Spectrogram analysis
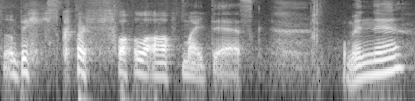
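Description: Slow, lively-pitched man opening hockey cards. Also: vocal fry, breathy edge. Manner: mixes Japanese and English, reads out card names, chuckles often. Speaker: box break show host. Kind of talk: casual card-opening commentary.

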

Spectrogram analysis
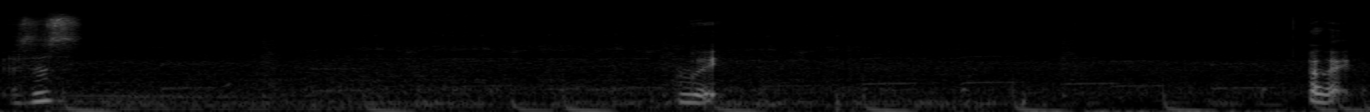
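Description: Music plays in the background as a young woman streams a game from her bedroom, drawing out her words. She chats casually, hums silly nonsense sounds, and is a bit sniffly from a cold.

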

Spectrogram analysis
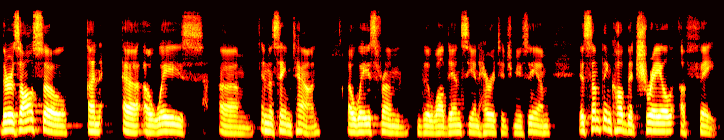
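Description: A man in his forties preaches slowly and carefully, taking his time over each phrase. His voice sits in an ordinary middle pitch. He speaks close to the camera in an empty church sanctuary. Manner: slow, deliberate speaking with hand gestures. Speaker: pastor. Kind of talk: sermon. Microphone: camera close up at face level.

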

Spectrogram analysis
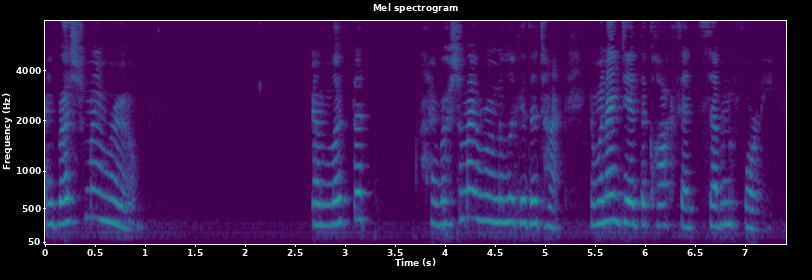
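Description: Schoolgirl storyteller, high voice, lively reader with excited outbursts. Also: moderate pace, pauses often. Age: child. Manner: lively, bursts into excited exclamations. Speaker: student storyteller. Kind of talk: reading her own story aloud.

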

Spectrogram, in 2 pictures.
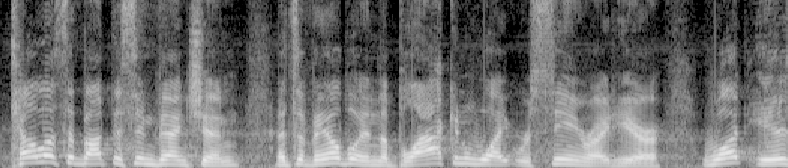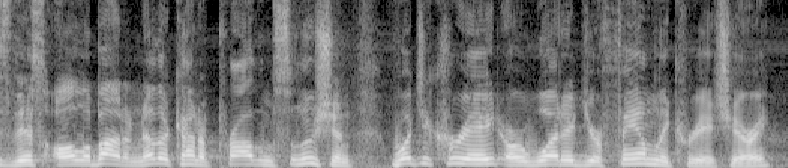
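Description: A man's voice: high-pitched, animated, a little fast, hardly any pauses, long reverb tail. An American man hosting live home shopping, selling in an enthusiastic, folksy patter. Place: home shopping television studio with kitchen set.

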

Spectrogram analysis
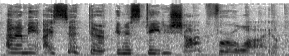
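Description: A woman vlogger chatting in a rambling, digressive way, her voice going hoarse as she loses it. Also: on the high side, animated, moderate pace, over music, low-quality recording. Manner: chatty, digressive, self-interrupting. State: losing her voice. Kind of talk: casual rambling vlog chat.

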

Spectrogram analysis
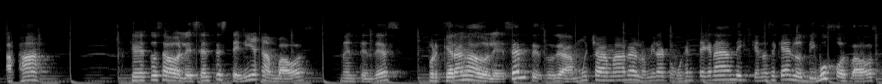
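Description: A man's voice: high-pitched, brisk, muffled recording, over music. Joking slangy Central American man. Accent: Central American Spanish. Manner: joking, slangy, laughs often. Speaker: podcast co-host. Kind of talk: casual chat.

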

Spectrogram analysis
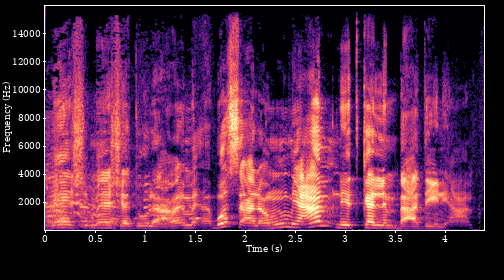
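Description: For a sitcom, a male actor plays a lazy young bazaar assistant who grumbles and whines his comebacks in a mumbling way with an Egyptian Arabic accent. His voice sits high, very animated and fast, with a crowd audible behind him.

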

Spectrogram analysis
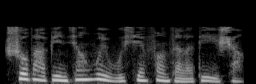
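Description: A woman storyteller narrating serialized fan fiction, with a husky voice. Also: fairly low pitch, lively intonation, normal speed, no room sound, lo-fi sound.

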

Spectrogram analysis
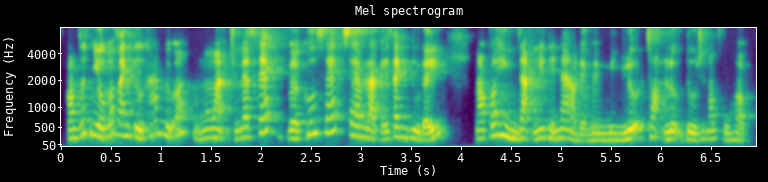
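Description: Quick, bright-voiced woman teaching Chinese. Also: a little high, lively intonation, echoey room. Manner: repeats points, checks often with rhetorical questions. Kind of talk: online vocabulary lesson.

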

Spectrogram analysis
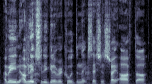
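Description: A man talks through his video game session in loose, running let's play commentary, cursing freely and breaking into sudden excited yelps. His voice sits at an ordinary middle pitch. A faint hiss of background noise runs under the home microphone recording. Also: fast talker. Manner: chatty, swears a lot, sudden excited yelps. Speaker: gaming video creator. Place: home room.

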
